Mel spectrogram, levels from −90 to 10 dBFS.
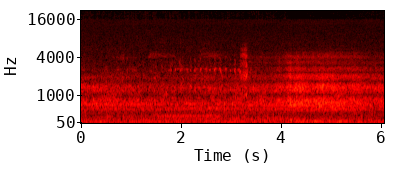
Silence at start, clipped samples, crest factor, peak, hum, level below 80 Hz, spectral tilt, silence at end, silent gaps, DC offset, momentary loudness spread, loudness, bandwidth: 0 s; under 0.1%; 18 dB; -30 dBFS; none; -60 dBFS; -4 dB/octave; 0 s; none; under 0.1%; 8 LU; -46 LUFS; over 20 kHz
